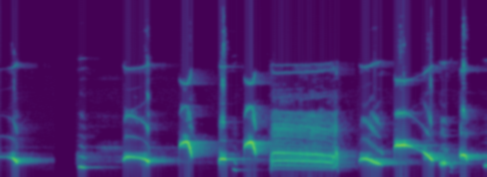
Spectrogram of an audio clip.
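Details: Song of a chopi blackbird: clear whistled notes slurring down in pitch, separated by short pauses, broken mid-phrase by one long nasal buzzing note, then more rapid rising and falling whistles.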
